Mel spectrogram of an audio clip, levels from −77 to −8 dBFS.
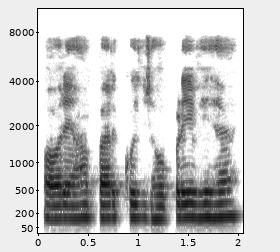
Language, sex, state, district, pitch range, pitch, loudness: Magahi, male, Bihar, Jahanabad, 150-155 Hz, 155 Hz, -17 LUFS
